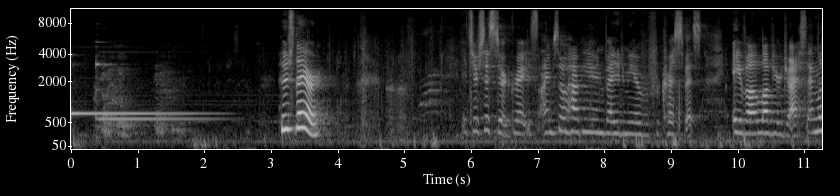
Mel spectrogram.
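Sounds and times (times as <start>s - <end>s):
doorbell chiming at a house: 0.0s - 2.3s
speech: 3.1s - 3.9s, 6.0s - 11.2s.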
